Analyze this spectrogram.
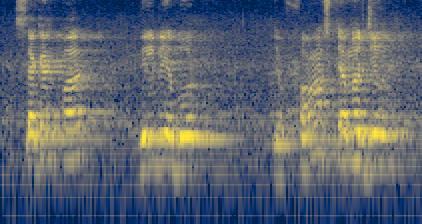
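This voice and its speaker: A man talks in an animated tone, with audible room echo and noticeable background noise around him. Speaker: scientist giving guest lecture. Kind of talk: lecture to students. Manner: animated, questioning the audience.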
